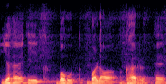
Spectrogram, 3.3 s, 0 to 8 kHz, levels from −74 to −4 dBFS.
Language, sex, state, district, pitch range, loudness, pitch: Hindi, female, Haryana, Jhajjar, 125-130 Hz, -18 LUFS, 130 Hz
